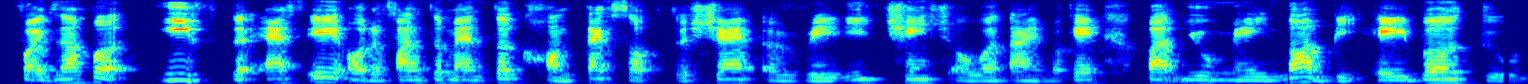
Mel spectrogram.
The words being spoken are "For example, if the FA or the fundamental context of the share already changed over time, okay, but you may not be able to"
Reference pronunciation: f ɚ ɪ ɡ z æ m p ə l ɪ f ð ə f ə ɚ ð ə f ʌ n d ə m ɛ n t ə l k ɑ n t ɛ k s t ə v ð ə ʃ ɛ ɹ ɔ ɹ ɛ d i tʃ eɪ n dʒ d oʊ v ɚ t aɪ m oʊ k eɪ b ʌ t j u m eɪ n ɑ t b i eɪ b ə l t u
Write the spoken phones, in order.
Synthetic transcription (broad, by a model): f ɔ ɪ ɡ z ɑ m p ə l ɪ f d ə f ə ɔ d ə f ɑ n d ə m ɛ n t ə l k ɑ n t ɛ k s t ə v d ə ʃ ɛ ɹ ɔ ɹ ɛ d i tʃ eɪ n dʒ oʊ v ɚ t aɪ m oʊ k eɪ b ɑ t j u m eɪ n ɑ t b i eɪ b ə l t u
